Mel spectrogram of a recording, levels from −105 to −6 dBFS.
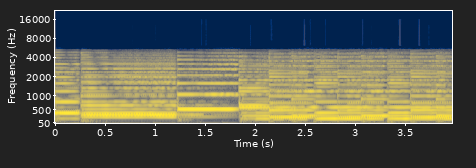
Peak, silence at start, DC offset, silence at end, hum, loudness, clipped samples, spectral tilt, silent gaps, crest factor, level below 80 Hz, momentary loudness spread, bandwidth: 0 dBFS; 0 s; 0.6%; 0 s; none; -9 LUFS; under 0.1%; -11 dB/octave; none; 8 dB; -50 dBFS; 3 LU; 5.4 kHz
